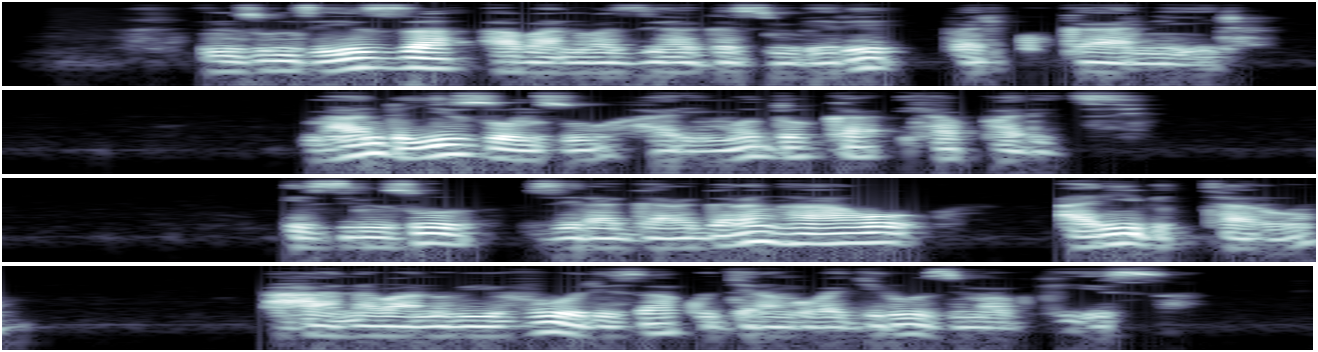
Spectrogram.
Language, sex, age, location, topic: Kinyarwanda, male, 25-35, Kigali, health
